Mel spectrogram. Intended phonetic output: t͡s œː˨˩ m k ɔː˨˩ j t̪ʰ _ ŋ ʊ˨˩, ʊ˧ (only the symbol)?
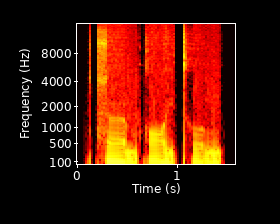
ʊ˨˩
